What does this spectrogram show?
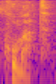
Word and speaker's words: Kemet: the dialect we know that linguistically speaking the pronunciation KET has no academic linguistic dignity it clearly comes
